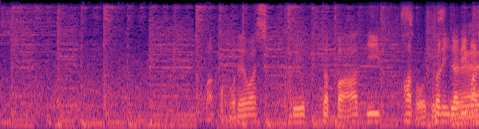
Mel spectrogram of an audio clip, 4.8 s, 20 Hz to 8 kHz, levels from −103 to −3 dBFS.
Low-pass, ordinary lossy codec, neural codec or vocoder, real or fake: 7.2 kHz; Opus, 32 kbps; none; real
